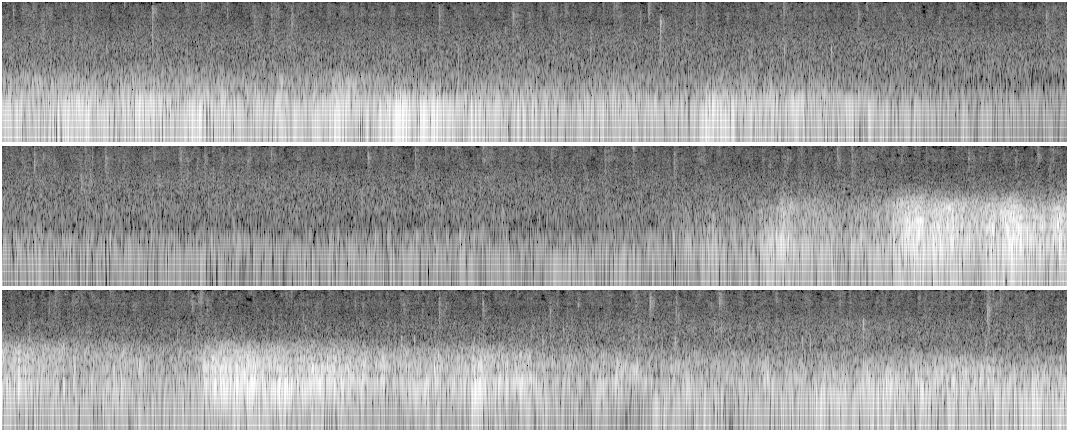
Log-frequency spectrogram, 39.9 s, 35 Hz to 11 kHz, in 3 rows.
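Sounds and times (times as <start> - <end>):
steady rain falling: 0.0 - 39.9
thunder rumbling: 22.8 - 33.3.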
